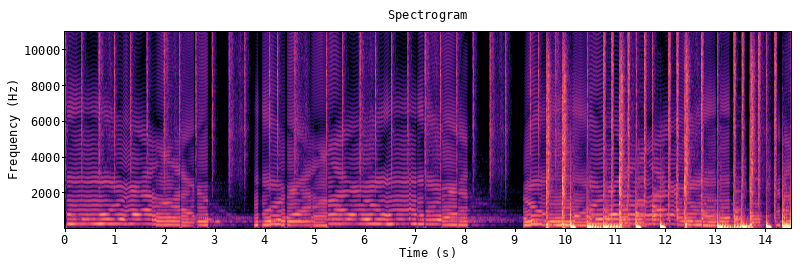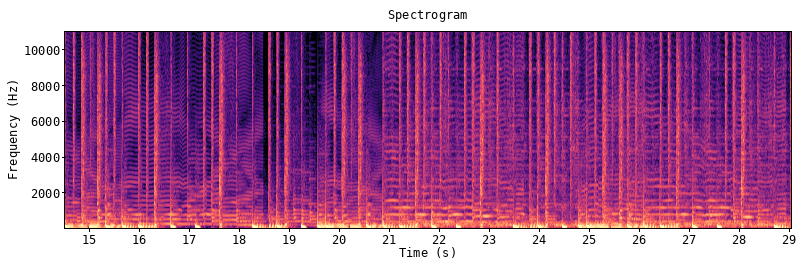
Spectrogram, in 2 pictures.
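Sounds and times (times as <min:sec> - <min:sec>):
exotica hip hop beat in C minor: 0:09.3 - 0:29.0.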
